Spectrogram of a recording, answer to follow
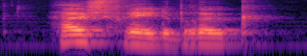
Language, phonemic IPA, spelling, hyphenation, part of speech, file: Dutch, /ˈɦœy̯s.freː.dəˌbrøːk/, huisvredebreuk, huis‧vre‧de‧breuk, noun, Nl-huisvredebreuk.ogg
- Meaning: the crime of trespassing, the unlawful entry to, or presence in, a house etc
